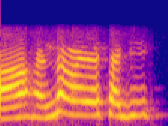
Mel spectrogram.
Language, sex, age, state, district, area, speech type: Malayalam, female, 45-60, Kerala, Pathanamthitta, urban, conversation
